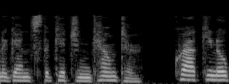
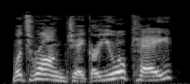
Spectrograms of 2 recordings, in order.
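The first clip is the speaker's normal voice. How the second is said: loud, urgent questioning; worried father's raised voice; alarmed concern; 7 dB louder than usual. A narrator's reading. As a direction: ask urgently if he's safe. Father alarmed at son's panic.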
